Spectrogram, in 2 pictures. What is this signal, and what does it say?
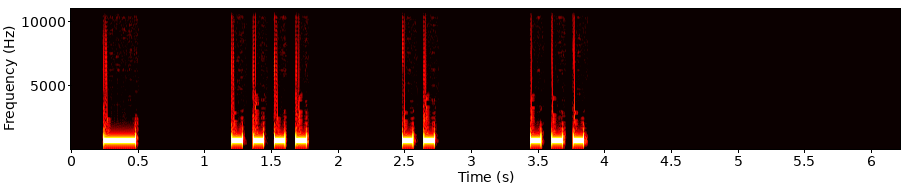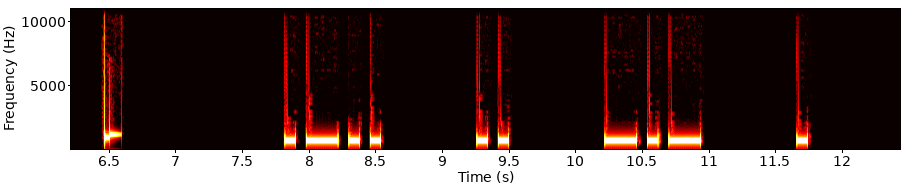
Morse code, heard as a keyed tone, about 15 wpm, spaced as for 9 wpm, 690 Hz. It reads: THIS LIKE
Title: 3x Character Spacing - Top 100 Words - 15wpm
